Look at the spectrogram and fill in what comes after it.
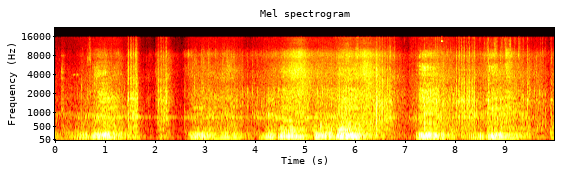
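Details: A mother tiger fights her 26-month-old daughter in Kanha National Park, forcing her out of the home range. Low, throaty roars sound in separate heavy bursts every second or two, with faint background music.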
